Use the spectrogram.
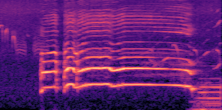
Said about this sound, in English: An idyllic country setting in animation. A rooster sits on the top rail of a wooden fence, black and white cows chew the grass.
